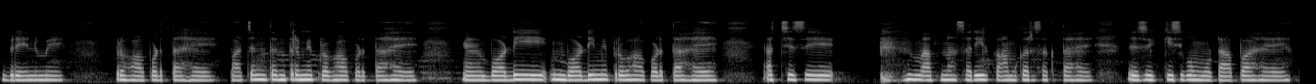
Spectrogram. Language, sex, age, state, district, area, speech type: Hindi, female, 30-45, Madhya Pradesh, Bhopal, rural, spontaneous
